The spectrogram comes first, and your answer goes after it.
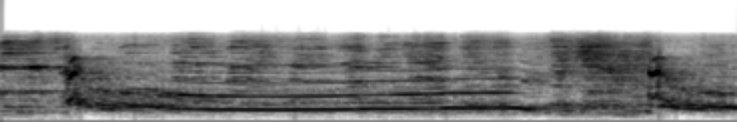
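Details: Dog howling along to Christmas music, a sustained tonal howl that holds steady then dips and rises again near the end, loud and continuous with rich harmonics throughout.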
